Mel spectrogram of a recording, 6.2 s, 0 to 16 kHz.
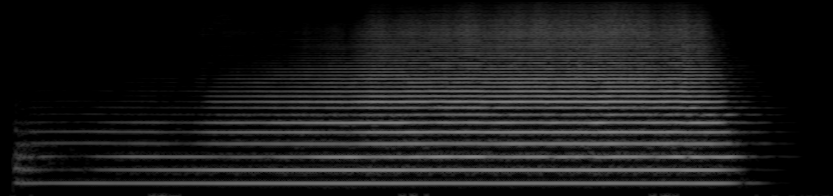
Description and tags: horn crescendo tone B3
A sustained B3, with a crescendo from soft to loud on the horn. Recorded with a Zoom h4n placed about a metre behind the bell.
b3, brass, crescendo, french-horn, horn, tone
